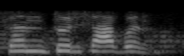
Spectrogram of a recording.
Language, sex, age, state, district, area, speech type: Marathi, female, 18-30, Maharashtra, Ahmednagar, urban, conversation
